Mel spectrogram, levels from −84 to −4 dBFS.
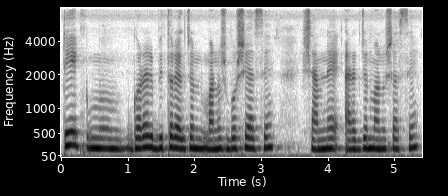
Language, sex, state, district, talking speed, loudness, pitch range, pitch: Bengali, female, Assam, Hailakandi, 130 wpm, -14 LUFS, 195-215 Hz, 200 Hz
